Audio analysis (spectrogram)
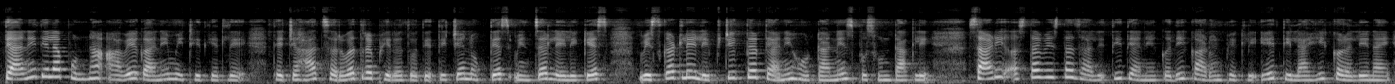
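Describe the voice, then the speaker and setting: A woman narrating a romantic story in a soft, steady storytelling manner. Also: on the high side, normal speed.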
